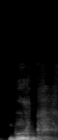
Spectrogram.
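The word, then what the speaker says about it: Burke: Burk, yo me imagino que se pronuncia así, Edmund Burk.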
